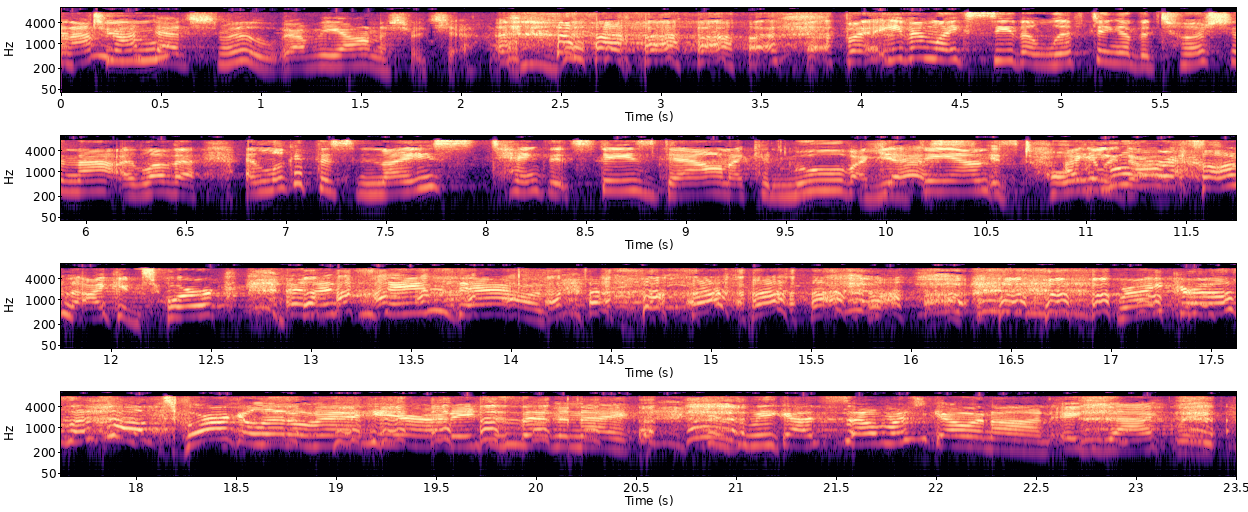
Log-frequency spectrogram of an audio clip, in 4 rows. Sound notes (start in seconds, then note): 18.2 laughter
